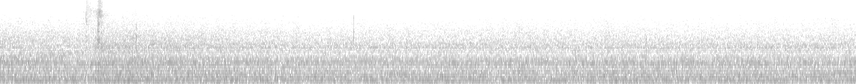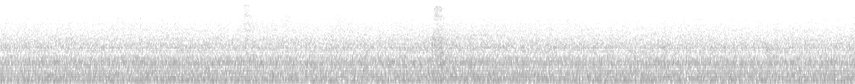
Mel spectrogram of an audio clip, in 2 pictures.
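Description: Puppies' paws patter and scratch on a wooden floor.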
